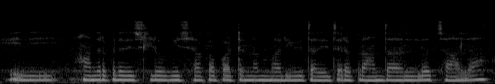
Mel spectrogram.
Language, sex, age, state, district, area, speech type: Telugu, female, 30-45, Andhra Pradesh, Visakhapatnam, urban, spontaneous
